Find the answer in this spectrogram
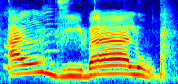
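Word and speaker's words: الجبال: di air nah kemudian di situ ada kata Al jibalu ya jibalu Nah di sini yang panjang huruf ba ya huruf ba diayun ya berarti diayun saja karena dua harokat ba ba ya panjang diayun ya jibalu seperti itu bisa dipahami sampai di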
